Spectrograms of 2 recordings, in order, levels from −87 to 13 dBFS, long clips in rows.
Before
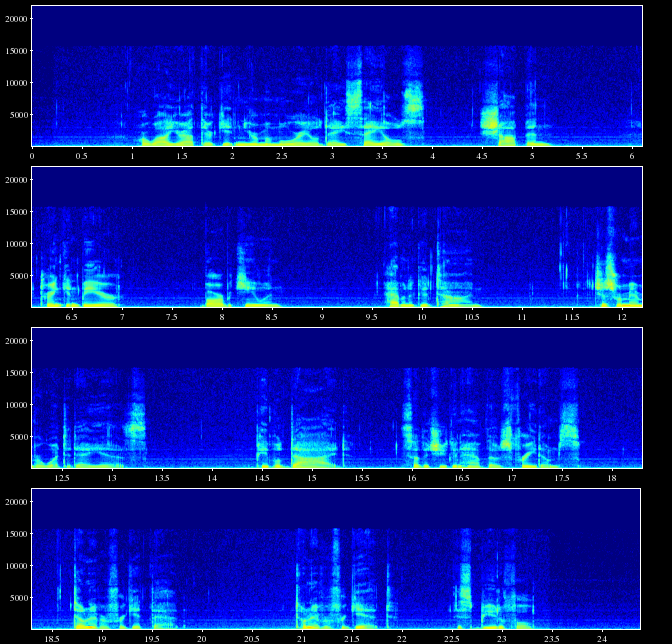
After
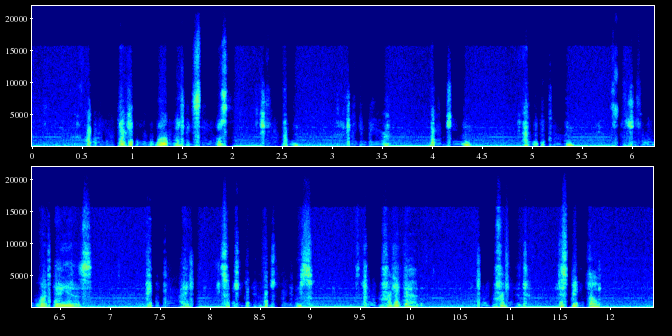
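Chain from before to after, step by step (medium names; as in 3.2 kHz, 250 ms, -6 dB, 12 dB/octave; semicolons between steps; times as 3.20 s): reverse; upward compressor, threshold -44 dBFS; reverse; Chebyshev shaper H 2 -11 dB, 4 -43 dB, 6 -7 dB, 8 -15 dB, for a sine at -11 dBFS; inverted gate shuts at -19 dBFS, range -34 dB; plain phase-vocoder stretch 0.51×; trim +6 dB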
